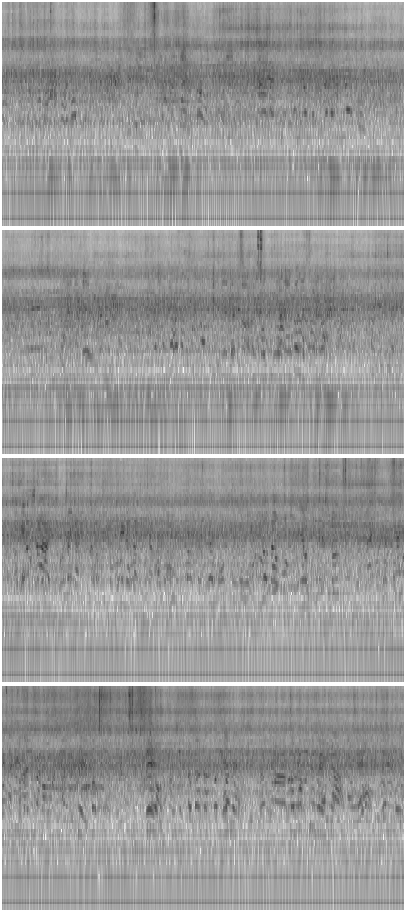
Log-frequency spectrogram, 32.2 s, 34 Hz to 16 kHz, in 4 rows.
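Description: Volvo BV 202 tracked carrier's engine running while the vehicle sits in swamp water and mud. A little past halfway its note changes and settles into a steadier, lower hum.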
